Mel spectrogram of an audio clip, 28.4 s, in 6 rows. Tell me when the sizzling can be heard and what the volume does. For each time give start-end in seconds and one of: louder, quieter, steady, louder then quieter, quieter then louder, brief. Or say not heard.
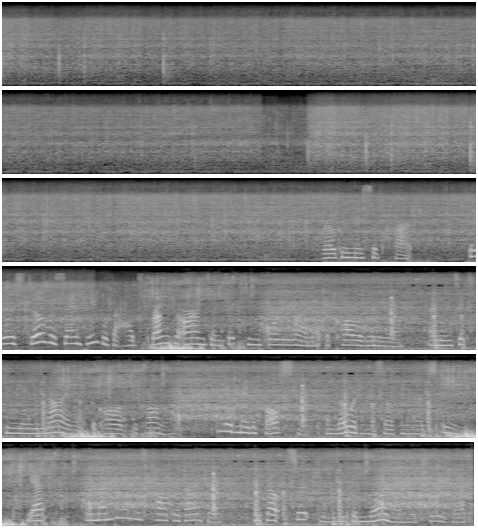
0.0-28.3 louder.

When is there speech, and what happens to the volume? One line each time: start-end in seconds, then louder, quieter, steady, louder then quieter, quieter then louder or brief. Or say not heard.
12.7-28.3 steady.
